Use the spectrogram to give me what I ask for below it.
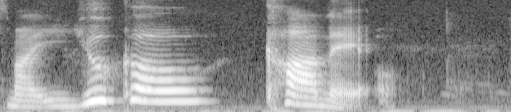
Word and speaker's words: Mayuko Kameo: Oh, and they even have the pronunciation of her name in here. It's Mayuko Kameo.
